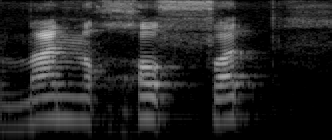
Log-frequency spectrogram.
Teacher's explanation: نون ساکن کے بعد حروف حلقی میں سے خو آیا ہے تو اس لیے یہاں پہ نون پر غنہ نہیں ہوا بلکہ اظہار ہوا، یعنی ظاہر کر کے نون کو پڑھا گیا ہے۔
